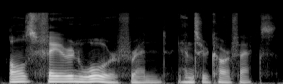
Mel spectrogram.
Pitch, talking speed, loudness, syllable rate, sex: 105 Hz, 150 wpm, -17 LUFS, 3.9 syllables/s, male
